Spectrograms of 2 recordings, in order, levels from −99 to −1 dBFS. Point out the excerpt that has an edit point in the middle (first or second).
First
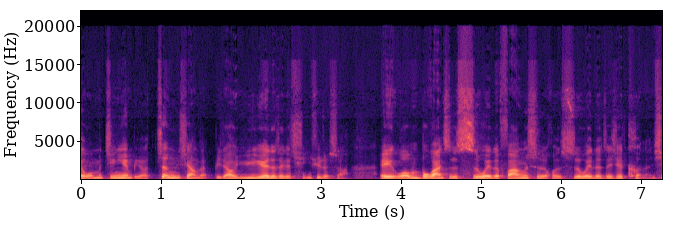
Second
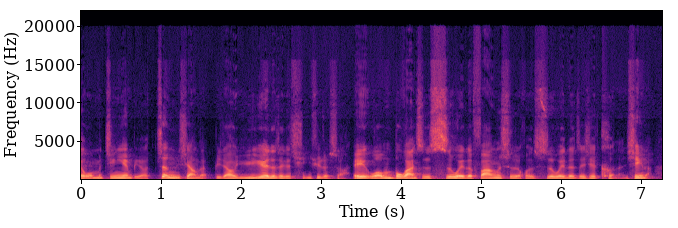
second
